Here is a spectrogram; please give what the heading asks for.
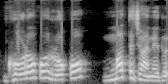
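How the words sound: There is a pause after 'roko'.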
